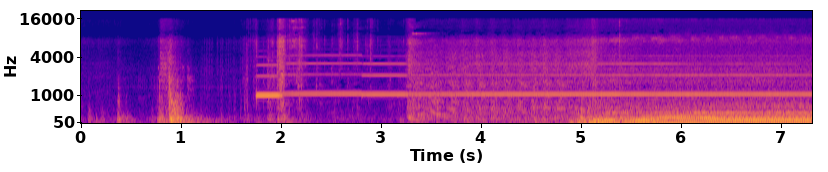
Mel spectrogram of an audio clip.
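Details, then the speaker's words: 1992 Chevrolet S10 2.5 fuel-injected Iron Duke four-cylinder, 164,689 miles, cold start after sitting two days: chime, brief crank, quick catch into steady even idle with no knocks; healthy start. "Otherwise, it's been sitting for about 2 days now. So I want to show you a fresh start."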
